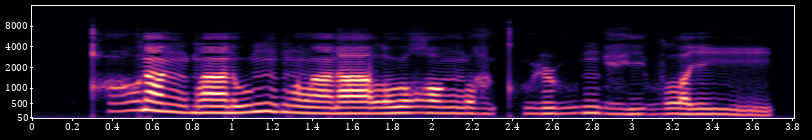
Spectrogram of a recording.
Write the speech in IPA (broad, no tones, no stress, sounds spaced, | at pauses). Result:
qʰ ɔ̤ ɾ ã ŋ b ã ɾ u ŋ ɡʷ ə̃ lˠ ã ɾ aː lˠ u ʁ ɔ ŋ lˠ a̤ kʷʰ e̤ ɭ ṳ ŋ e̤ j ṳ lˠ iː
